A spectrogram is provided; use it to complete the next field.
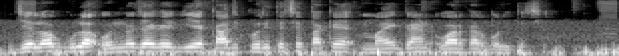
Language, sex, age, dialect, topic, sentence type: Bengali, male, <18, Western, agriculture, statement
